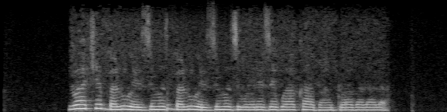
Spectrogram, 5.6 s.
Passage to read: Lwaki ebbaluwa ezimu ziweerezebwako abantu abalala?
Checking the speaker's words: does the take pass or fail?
fail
